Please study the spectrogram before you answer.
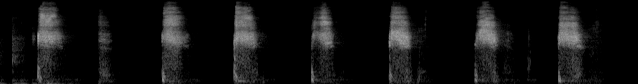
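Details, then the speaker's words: A female streamer has a rapid run of about eight sharp, hissing sneezes in quick succession. She attributes the repeated sneezing to an allergy she cannot explain. "No entiendo, no entiendo por qué. No entiendo por qué me está dando tanto así alergia. Ay, o sea, ya van muchas veces que estornudo, ¿no?"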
